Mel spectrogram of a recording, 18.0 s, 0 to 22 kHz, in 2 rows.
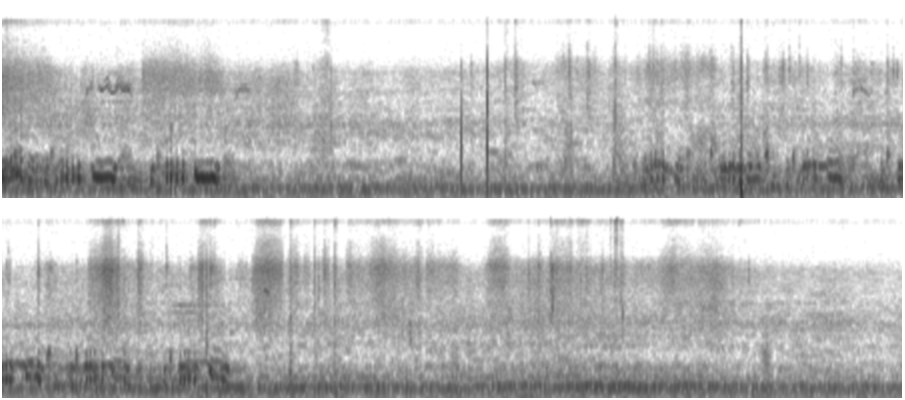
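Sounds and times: pigeons cooing: 0.0 - 2.6, 6.1 - 11.5.

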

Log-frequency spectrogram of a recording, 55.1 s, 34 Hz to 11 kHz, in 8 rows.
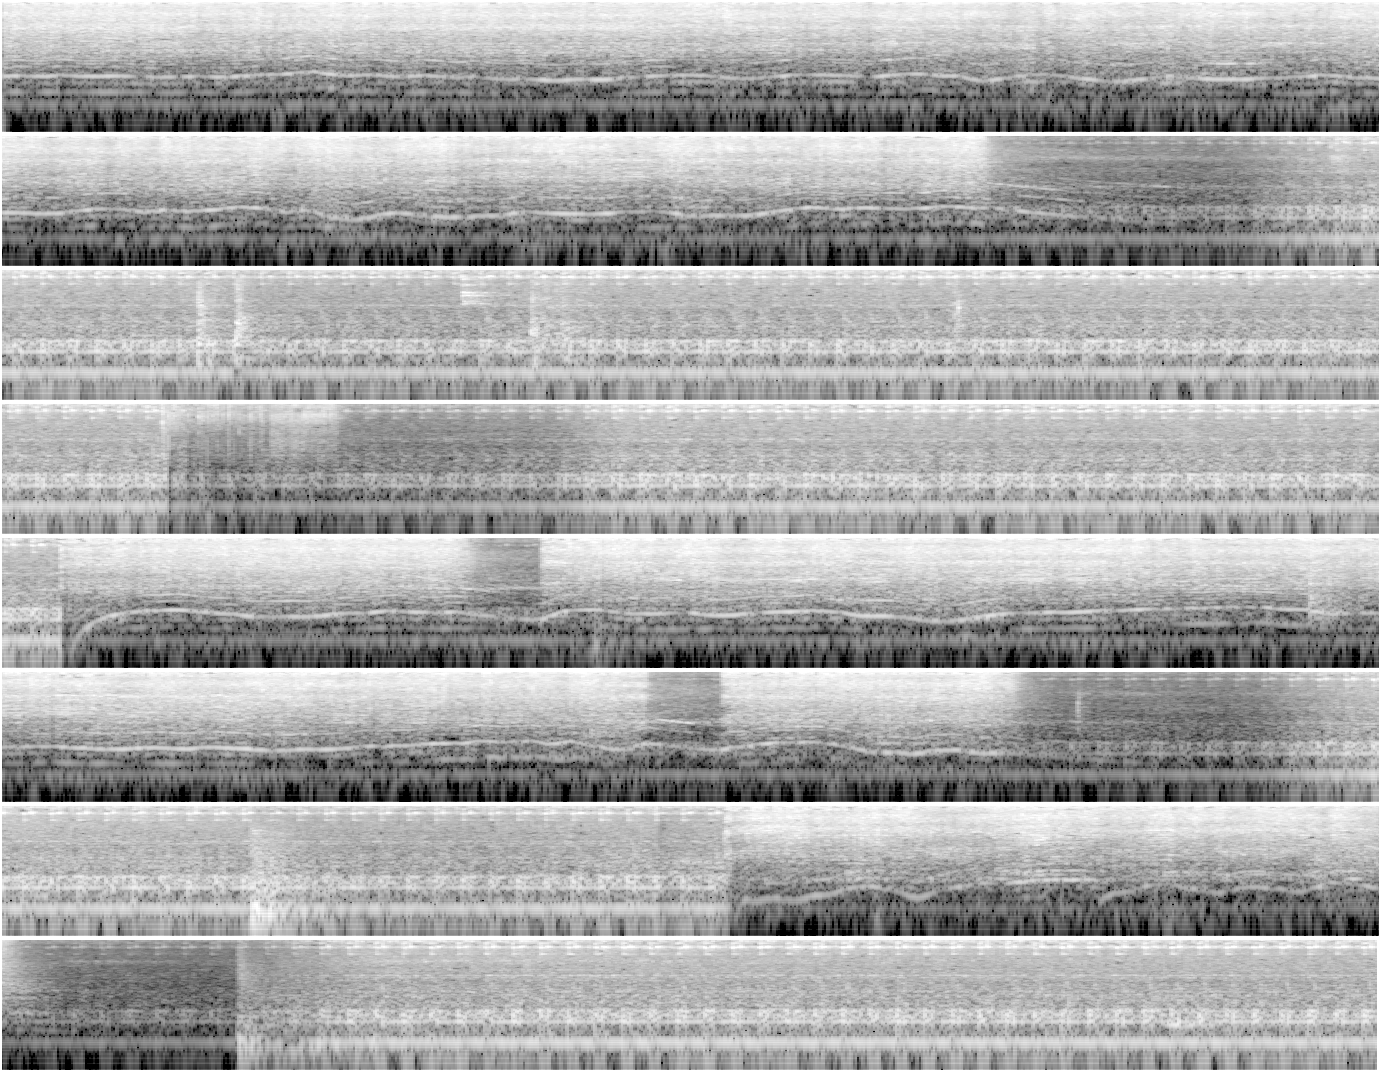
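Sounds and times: welder arc buzzing and crackling: 0.0 - 12.0, 21.0 - 22.5, 27.8 - 39.9, 41.7 - 48.5, 49.4 - 54.8
angle grinder grinding metal: 0.0 - 12.5, 21.4 - 22.4, 27.8 - 39.9, 44.9 - 48.6.

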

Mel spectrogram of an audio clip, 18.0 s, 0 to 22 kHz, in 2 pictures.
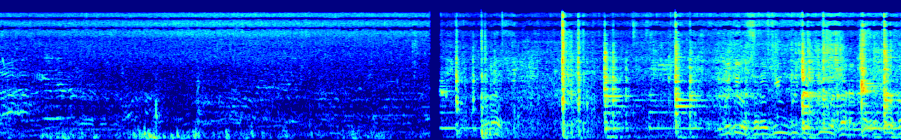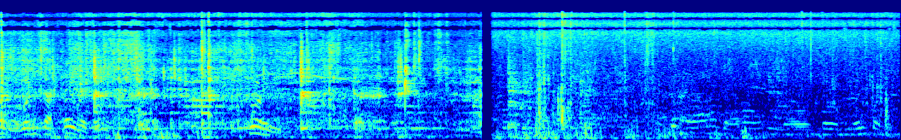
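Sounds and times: metal knocking on metal: 4.4 - 14.2
metal ladle scraping a pot: 4.4 - 15.0
sizzling hiss: 14.8 - 18.0.

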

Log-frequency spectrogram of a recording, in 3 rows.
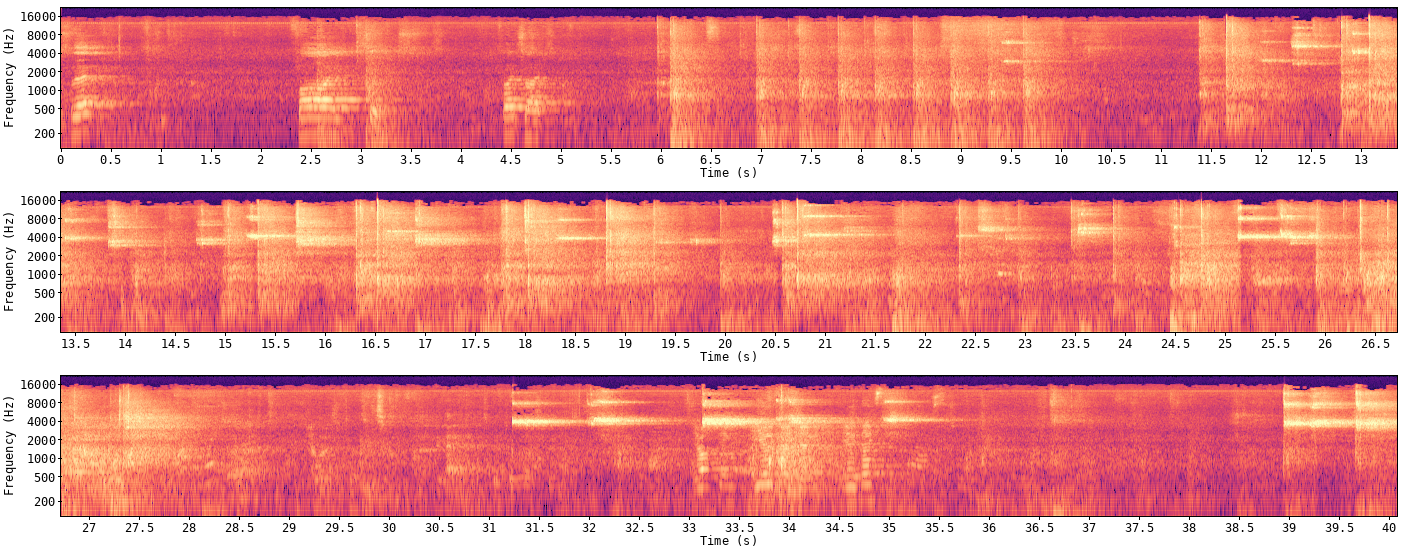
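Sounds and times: squash ball hitting rackets and walls: 2.5 - 3.4, 5.7 - 10.2, 11.3 - 28.0, 39.0 - 40.0
shoes squeaking on wooden floor: 8.8 - 10.1, 11.8 - 26.4, 31.2 - 40.0.

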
